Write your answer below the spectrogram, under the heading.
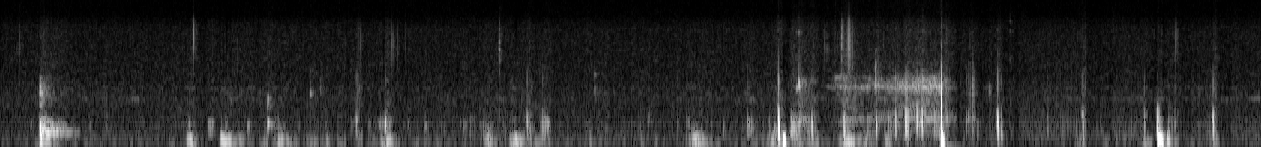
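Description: Scattered soft clicks, gurgles and squelching bubbles with a longer rumbling stretch; active bowel sounds.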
